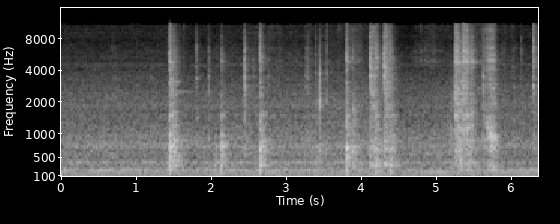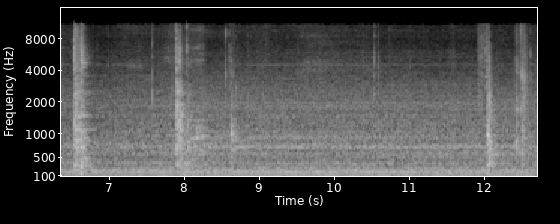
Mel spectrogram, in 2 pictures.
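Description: Spatula scraping and knocking against a stainless steel pot as yellow rice is stirred, in irregular clinks and short scrapes over a steady low hum.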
